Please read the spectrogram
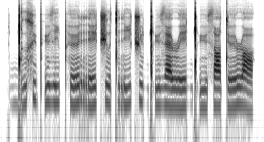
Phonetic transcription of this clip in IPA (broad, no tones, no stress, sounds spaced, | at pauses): ɡ͡ǃ ɯ x y pʼ y ð i pʰ ø r e t͡ʃ ɯ t r i t͡ʃ y ǃʼ y ð æ ɹ e ǃʼ y θ ɑ t ø ɹ ɑ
